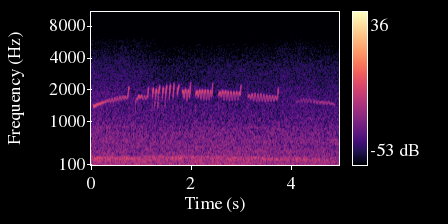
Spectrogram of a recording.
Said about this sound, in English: Is that a bird? A curlew. Don't suppose you get them in London.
